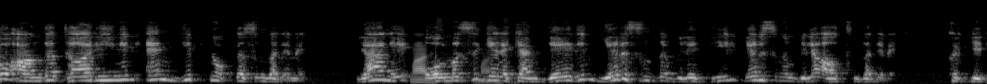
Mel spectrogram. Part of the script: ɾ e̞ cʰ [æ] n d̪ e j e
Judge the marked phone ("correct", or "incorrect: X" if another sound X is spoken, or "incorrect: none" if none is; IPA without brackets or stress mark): correct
